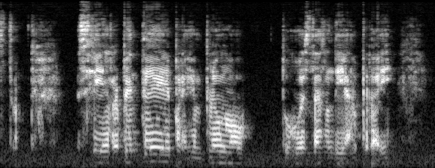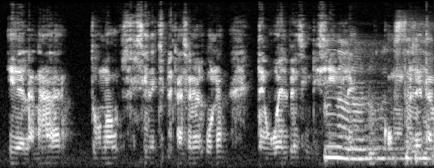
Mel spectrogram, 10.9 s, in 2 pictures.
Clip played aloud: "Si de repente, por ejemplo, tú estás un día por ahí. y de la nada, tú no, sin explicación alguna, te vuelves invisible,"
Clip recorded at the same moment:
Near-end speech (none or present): present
